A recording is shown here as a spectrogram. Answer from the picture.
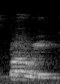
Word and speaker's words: Bowie: what you say hers this is bowie she said like uh the singer um but uh anyway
